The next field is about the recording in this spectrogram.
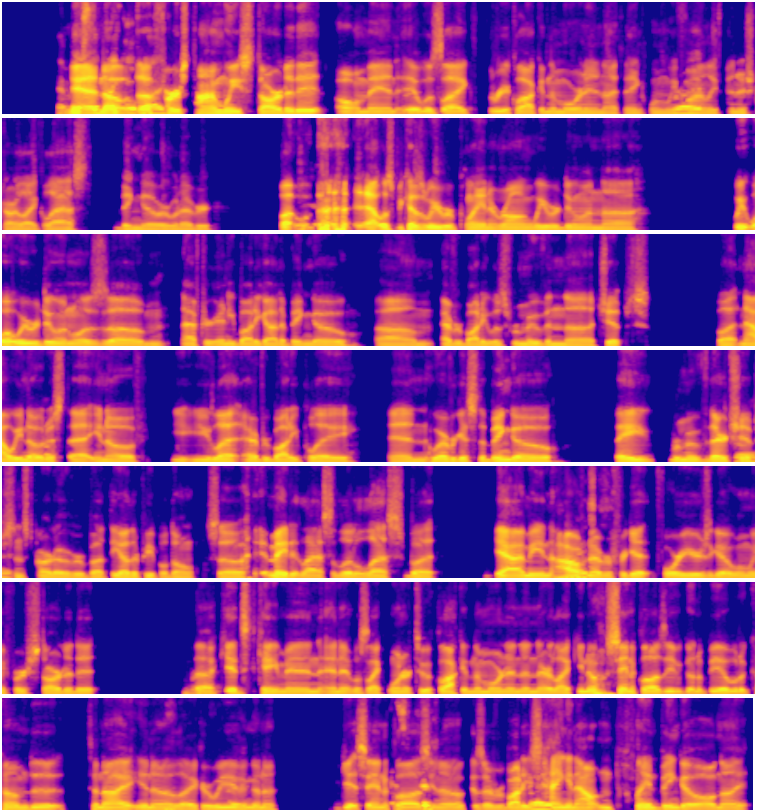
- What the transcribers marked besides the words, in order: throat clearing; chuckle; tapping; other background noise; laughing while speaking: "know"; laughing while speaking: "playing"
- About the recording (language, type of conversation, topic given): English, unstructured, What happy tradition do you look forward to every year?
